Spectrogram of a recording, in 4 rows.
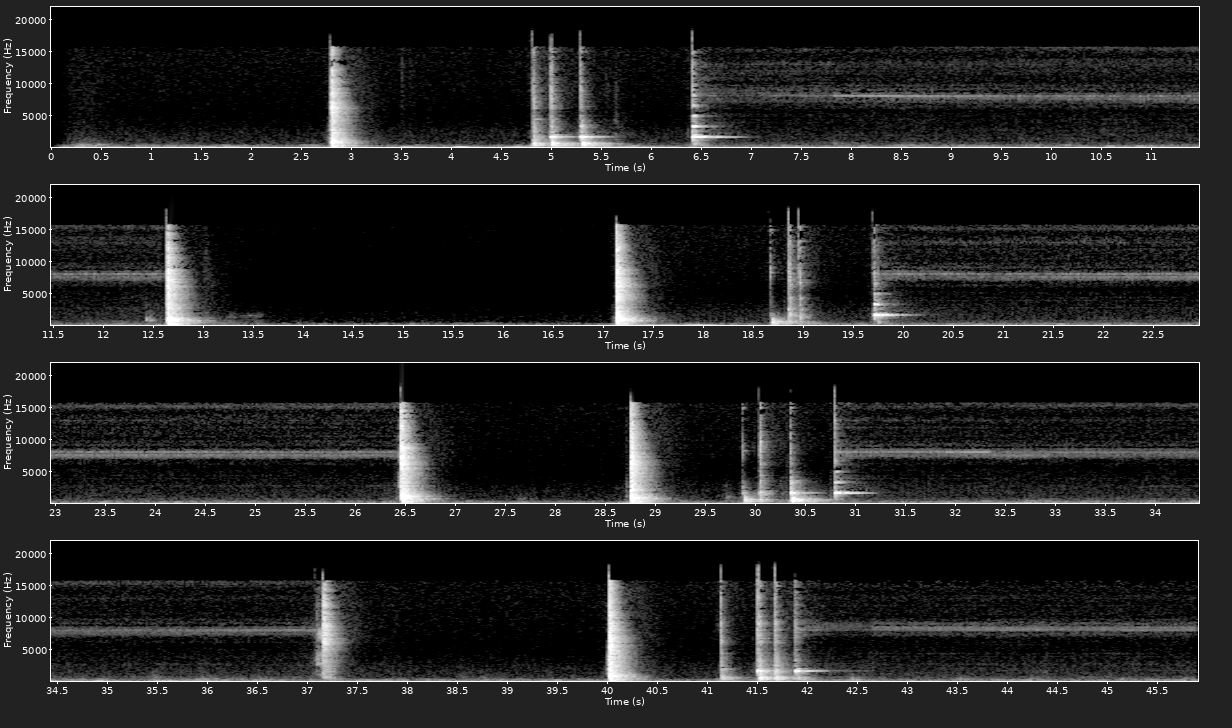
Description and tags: Flourescent Lamp small bathroom 02
Switching a flourescent lamp on and off in a small bathroom.
Rocorded with a ZOOM H6 with XY Mics (90°). Less Reverberant.
Bathroom, Bulb, Buzz, Flourescent, Hum, Lamp, Small, Switch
